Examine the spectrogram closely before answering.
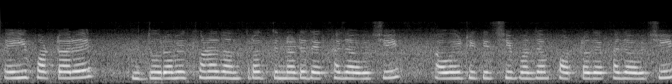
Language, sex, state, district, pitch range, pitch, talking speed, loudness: Odia, female, Odisha, Malkangiri, 280-295 Hz, 290 Hz, 115 wpm, -12 LUFS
